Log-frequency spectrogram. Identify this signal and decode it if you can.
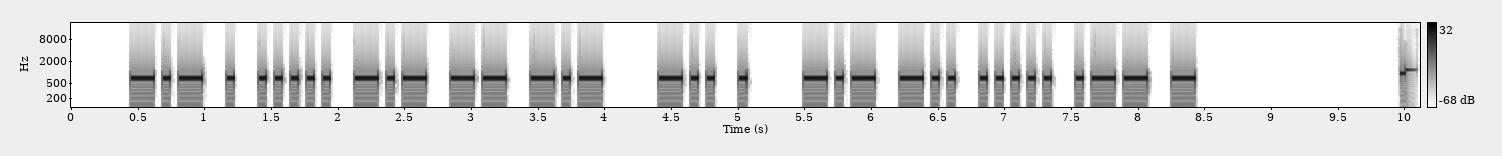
Morse code, heard as a keyed tone, about 20 wpm, 700 Hz. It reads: KE5KMK DE KD5WT
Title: USA Callsign DE Callsign 20wpm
